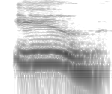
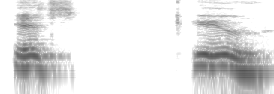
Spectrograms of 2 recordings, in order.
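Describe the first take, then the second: First: The word is said on a high tone. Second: The word is said on a low tone. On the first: It means clam, door or trail. "this one is the clam or door trail thing" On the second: It means waiting for or in preparation of. "When we make it low tone"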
